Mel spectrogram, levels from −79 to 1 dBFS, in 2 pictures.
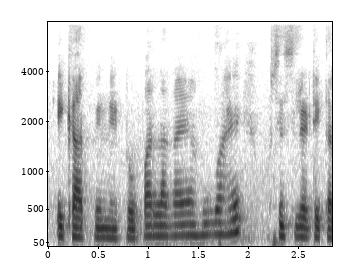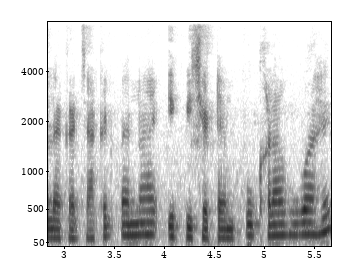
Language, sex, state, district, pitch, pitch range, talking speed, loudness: Hindi, male, Bihar, Sitamarhi, 135 Hz, 120-150 Hz, 220 wpm, -18 LUFS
